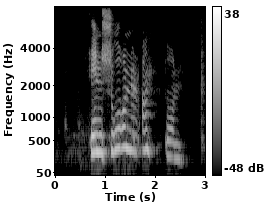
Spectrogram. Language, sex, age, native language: Icelandic, male, 9, Icelandic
